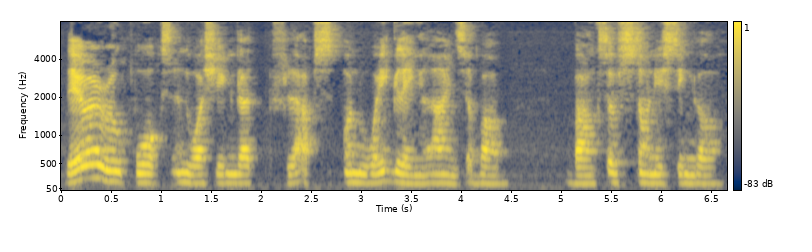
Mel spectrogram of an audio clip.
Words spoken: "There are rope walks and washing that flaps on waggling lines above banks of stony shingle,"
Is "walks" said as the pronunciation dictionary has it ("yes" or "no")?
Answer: yes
